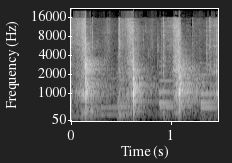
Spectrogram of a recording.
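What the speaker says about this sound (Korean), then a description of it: "당근을 고명으로 조그만 채를 썰어서 넣어주세요" A knife chops carrot into thin julienne strips on a board for a mild white kimchi, giving three evenly spaced, crisp close thuds with quiet pauses between them.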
